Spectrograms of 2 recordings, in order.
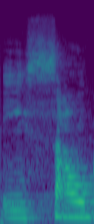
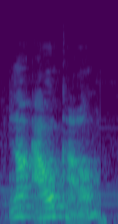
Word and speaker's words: acyl: He's going to show you how to put in an acyl group. Now notice my pronunciation, not alkyl. Acyl, the C, okay?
